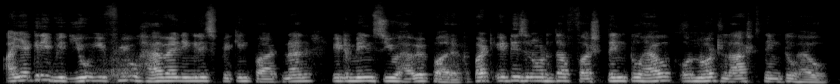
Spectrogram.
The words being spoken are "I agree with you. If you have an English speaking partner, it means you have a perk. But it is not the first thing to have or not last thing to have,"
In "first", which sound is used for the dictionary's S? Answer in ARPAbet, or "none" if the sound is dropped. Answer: S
